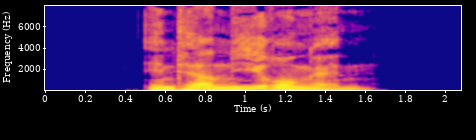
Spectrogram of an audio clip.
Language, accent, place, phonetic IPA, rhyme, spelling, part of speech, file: German, Germany, Berlin, [ɪntɐˈniːʁʊŋən], -iːʁʊŋən, Internierungen, noun, De-Internierungen.ogg
- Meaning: plural of Internierung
